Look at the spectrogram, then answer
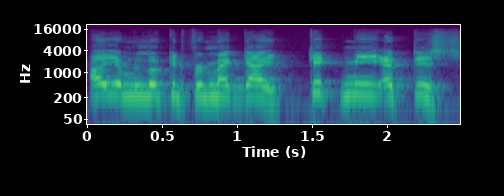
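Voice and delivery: put-on Indian accent. Imitating stereotypical scammers reading a profile line: put-on indian accent. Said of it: "I can't do the accent".

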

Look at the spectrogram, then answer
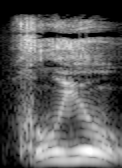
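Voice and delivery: put-on heavy Russian Yiddish accent. Recalling how a family member greeted him: heavy Russian Yiddish accent. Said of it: "he'd say with his heavy Russian Yiddish accent".

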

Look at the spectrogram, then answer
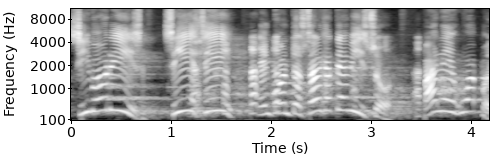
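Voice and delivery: imitated shouting. Retelling calling out to Boris from the shower: imitating his own shouting. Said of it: "yo gritaba".

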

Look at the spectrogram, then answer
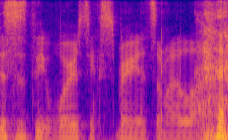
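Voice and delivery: ordinary talk

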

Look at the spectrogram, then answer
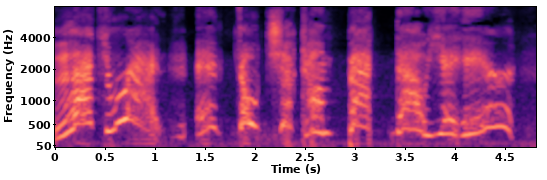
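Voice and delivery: put-on very high, elderly woman's voice. A game character's voice line being reviewed, in an old lady voice. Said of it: "She sounds like an old lady".

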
